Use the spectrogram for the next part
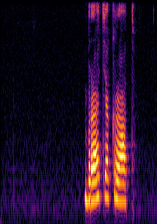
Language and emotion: Russian, neutral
